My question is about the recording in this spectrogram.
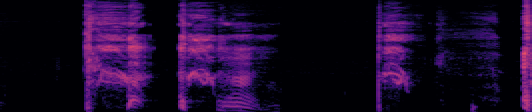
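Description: Coughing and throat clearing from someone whose Dr Pepper went down the wrong way: several rough, voiced bursts separated by brief pauses, fairly faint.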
